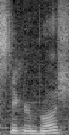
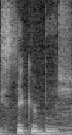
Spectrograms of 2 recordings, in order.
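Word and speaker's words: Stickerbush: and sticker bush symphony i used to pronounce this sticker brush but it's it's actually sticker bush and well here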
